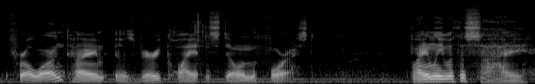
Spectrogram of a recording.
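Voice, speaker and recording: A man reading a children's story aloud in an expressive storytelling style. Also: sits low, slight background noise. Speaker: storybook reader.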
